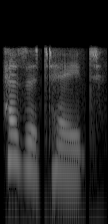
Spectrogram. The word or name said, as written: hesitate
